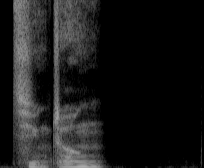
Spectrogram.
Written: jing4 zheng1

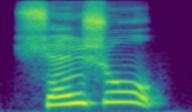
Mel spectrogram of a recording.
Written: 悬殊

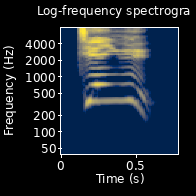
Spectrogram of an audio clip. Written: 监狱

